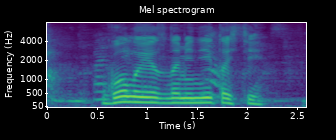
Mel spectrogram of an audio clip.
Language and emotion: Russian, neutral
